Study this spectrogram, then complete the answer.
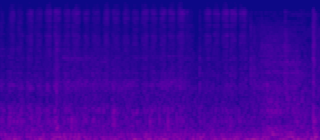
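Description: Coloured pencil being worked back and forth on paper while blending, a steady close scratchy rubbing that continues without a break and with no voices.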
